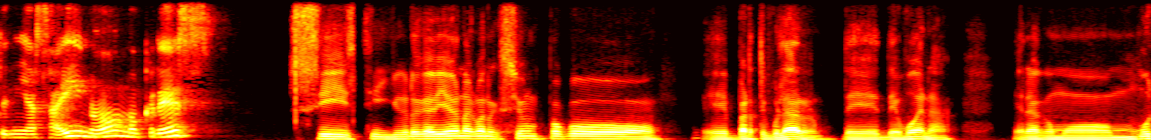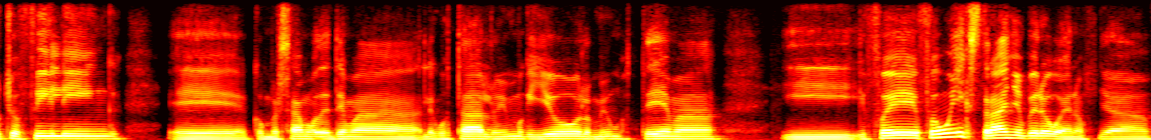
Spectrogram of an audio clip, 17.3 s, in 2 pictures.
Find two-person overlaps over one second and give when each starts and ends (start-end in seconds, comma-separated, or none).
none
